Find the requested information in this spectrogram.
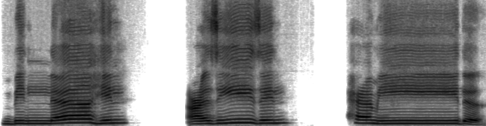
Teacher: باللہ العزیز، کے اوپر زبر ہے، شارٹ رکھنا ہے، می، زیر کے ساتھ یا ساکن ایک الف کے برابر کھینچنا تھا، لیکن دال ساکن ہونے کی صورت میں، وقف کی صورت میں مد عارض وقفی ہوگی اور مید 3 الف کے برابر کھینچنا ہے۔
